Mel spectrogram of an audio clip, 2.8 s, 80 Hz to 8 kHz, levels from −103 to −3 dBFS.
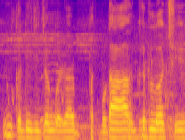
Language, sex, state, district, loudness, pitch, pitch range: Hindi, male, Bihar, Araria, -17 LUFS, 155 Hz, 150-160 Hz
